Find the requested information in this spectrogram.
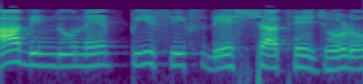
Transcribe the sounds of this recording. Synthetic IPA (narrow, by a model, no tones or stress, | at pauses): abɪnd̪unepisiksɖeːʃsaːt̪ʰed͡ʒʱoːɽo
